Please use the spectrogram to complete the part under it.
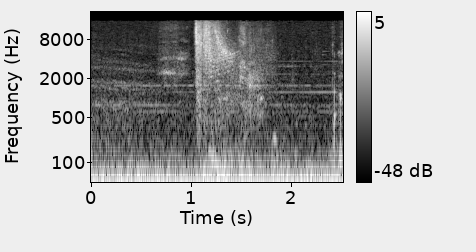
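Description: A magic spell bursts with a whooshing blast.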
